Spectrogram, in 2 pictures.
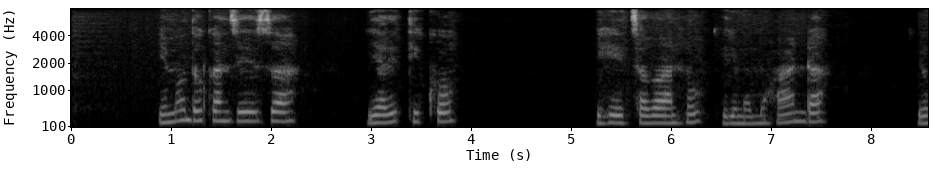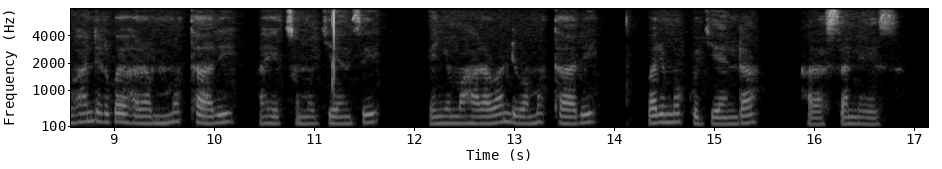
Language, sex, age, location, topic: Kinyarwanda, female, 36-49, Kigali, government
